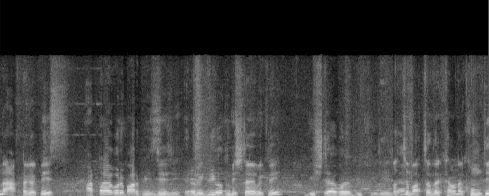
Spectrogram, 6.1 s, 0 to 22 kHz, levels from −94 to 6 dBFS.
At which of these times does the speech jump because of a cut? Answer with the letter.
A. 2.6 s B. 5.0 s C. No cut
B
